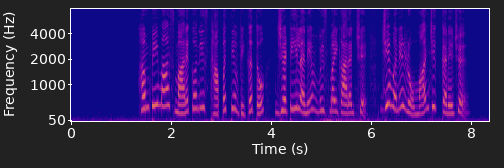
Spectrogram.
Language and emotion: Gujarati, happy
